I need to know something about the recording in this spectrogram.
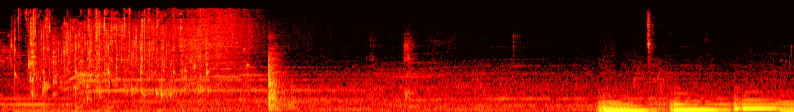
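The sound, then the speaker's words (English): Water pours into a glass for a couple of seconds to water down a drink that is too strong, a splashy trickle, then a quiet pause before a few low, resonant knocks near the end. “We water it down.”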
